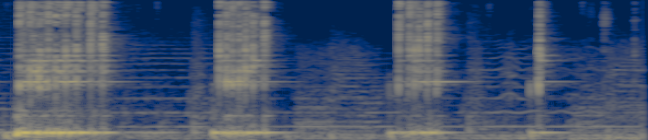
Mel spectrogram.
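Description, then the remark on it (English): Flatulent bowel movement into a toilet after an enema, recorded with a mic positioned at the toilet: four loud, buzzy, sputtering bursts of gas, each with a low rattling drone and a hissy edge, separated by brief pauses. No one speaks. “thank you for recording your bowel movement for me”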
